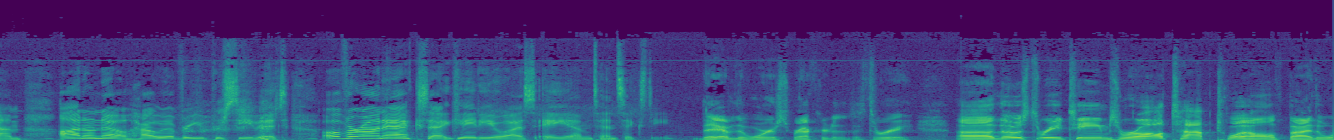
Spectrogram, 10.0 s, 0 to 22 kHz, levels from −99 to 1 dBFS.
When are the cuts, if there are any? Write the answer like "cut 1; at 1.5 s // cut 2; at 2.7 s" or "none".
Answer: cut 1; at 5.1 s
